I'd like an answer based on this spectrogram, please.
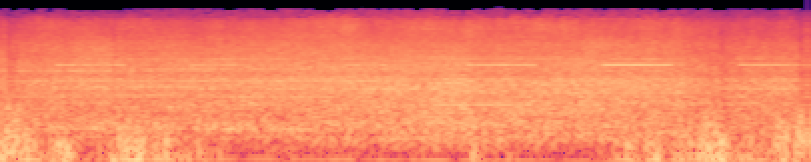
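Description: Twin-engine widebody airliner's jet engines at takeoff power during the takeoff roll, a steady roar, with gusts of strong wind buffeting the microphone.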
